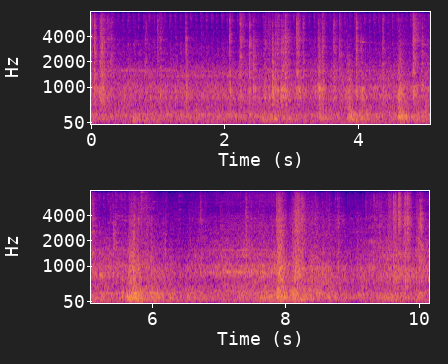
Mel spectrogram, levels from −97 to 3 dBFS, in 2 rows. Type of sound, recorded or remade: recorded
